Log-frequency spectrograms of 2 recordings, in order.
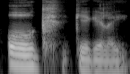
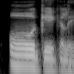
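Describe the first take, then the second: First: A doubled g sound follows 'or'. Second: A single g sound follows 'or'. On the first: The speaker calls it wrong. "not org giggly" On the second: The speaker calls it right. "You're gonna have to pronounce it or giggly"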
